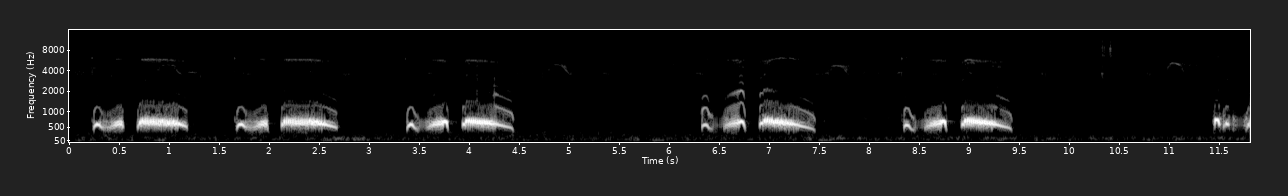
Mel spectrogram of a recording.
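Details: Spotted dove, known locally as derkuku, giving loud clear coos in phrases of two or three notes, each phrase a short rising note then a longer falling coo, repeated with pauses; quiet background.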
